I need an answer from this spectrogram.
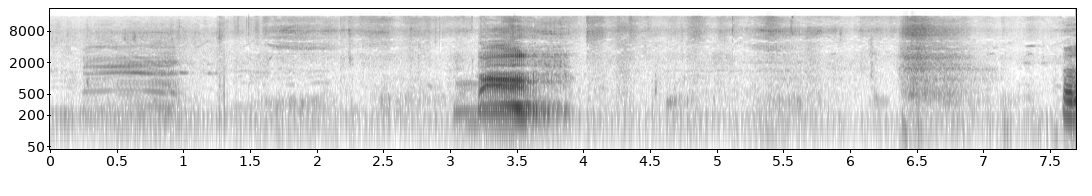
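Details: Deshi cattle at a Padma char market near the India–Bangladesh border: two lowing moos a few seconds apart, the second louder and rising, amid people talking and background market noise.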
